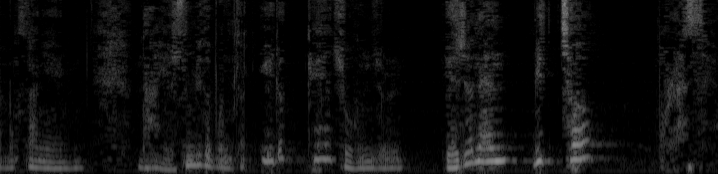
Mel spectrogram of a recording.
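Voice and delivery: very soft, halting retold testimony; quiet, slowing, trailing into near-whisper; imitated humble confession. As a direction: confide it to the pastor, hushed. Retells husband's confession to pastor.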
